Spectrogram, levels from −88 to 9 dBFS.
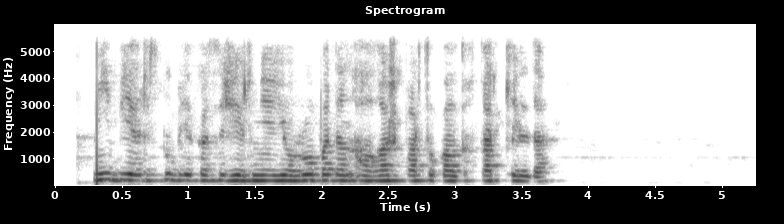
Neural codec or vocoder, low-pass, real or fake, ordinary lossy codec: codec, 44.1 kHz, 7.8 kbps, DAC; 5.4 kHz; fake; none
